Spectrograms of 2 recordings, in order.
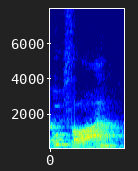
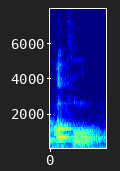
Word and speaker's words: upsilon: This is a little tricky one because there are 2 different ways to pronounce it. It's either upsilon or upsilon.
